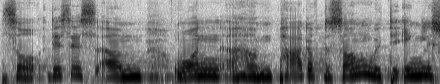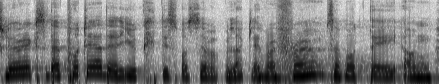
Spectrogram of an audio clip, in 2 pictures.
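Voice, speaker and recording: A woman's voice: medium pitch, a little mellow. Female conference presenter, native German speaker, informal and hesitant, mid-range voice, recorded in a reverberant hall. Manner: halting, hesitant delivery.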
